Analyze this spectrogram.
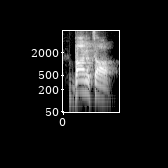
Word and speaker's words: Bonhotal: I didn't even ask how to pronounce your last name. Is it Bonhotal? Bonhotal.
